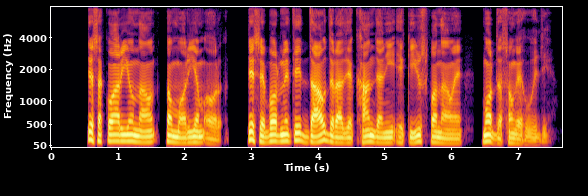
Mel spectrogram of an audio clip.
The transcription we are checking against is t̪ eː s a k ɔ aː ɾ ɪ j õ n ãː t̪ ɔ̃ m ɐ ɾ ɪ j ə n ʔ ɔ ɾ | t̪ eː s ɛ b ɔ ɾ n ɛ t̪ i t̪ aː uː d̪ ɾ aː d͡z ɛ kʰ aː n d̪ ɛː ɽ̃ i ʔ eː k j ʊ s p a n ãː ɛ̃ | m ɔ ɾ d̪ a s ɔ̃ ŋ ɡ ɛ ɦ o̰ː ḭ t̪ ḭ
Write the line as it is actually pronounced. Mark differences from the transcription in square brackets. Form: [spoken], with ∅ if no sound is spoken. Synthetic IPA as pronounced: t̪ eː s a k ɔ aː ɾ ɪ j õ n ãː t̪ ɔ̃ m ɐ ɾ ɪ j ə [m] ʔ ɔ ɾ | t̪ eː s ɛ b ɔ ɾ n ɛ t̪ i [d̪] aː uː d̪ ɾ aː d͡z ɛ kʰ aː n d̪ ɛː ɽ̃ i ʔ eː k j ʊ s p a n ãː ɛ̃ | m ɔ ɾ d̪ a s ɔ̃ ŋ ɡ ɛ ɦ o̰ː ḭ [d̪] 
